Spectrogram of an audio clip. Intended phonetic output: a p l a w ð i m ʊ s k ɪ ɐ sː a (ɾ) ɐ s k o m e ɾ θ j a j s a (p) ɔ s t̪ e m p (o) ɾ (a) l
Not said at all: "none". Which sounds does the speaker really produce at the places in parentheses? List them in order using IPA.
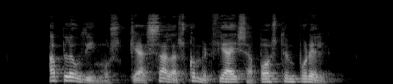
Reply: l, p, o, e

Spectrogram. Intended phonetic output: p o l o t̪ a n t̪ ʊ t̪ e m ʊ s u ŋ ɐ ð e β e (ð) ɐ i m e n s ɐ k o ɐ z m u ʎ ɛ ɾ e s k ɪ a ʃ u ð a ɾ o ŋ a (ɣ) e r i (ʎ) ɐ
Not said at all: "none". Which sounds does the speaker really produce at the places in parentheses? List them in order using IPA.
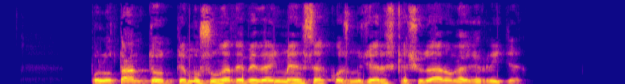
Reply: ð, ɣ, ʎ

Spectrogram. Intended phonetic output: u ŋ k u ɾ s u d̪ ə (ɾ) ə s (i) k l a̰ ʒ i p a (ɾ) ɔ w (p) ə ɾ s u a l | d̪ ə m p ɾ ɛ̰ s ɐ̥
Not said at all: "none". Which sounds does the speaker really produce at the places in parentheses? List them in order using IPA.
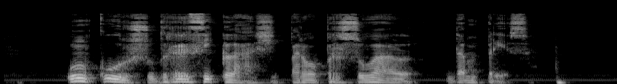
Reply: r, i, ɾ, p

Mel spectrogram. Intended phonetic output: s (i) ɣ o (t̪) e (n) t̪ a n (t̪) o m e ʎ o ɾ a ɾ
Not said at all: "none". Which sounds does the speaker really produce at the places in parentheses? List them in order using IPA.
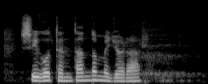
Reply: i, t̪, n, d̪

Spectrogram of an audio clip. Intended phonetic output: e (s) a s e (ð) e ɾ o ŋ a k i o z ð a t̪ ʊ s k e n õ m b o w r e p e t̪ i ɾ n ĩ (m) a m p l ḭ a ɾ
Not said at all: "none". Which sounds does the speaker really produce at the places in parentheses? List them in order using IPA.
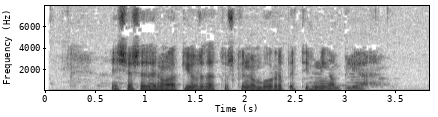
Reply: ʃ, ð, ŋ

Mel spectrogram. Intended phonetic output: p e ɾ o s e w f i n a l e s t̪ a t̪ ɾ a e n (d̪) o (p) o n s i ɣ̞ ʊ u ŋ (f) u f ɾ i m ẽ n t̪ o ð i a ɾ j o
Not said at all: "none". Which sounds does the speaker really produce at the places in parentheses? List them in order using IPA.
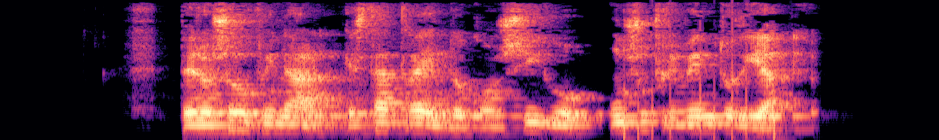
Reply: d̪, k, s

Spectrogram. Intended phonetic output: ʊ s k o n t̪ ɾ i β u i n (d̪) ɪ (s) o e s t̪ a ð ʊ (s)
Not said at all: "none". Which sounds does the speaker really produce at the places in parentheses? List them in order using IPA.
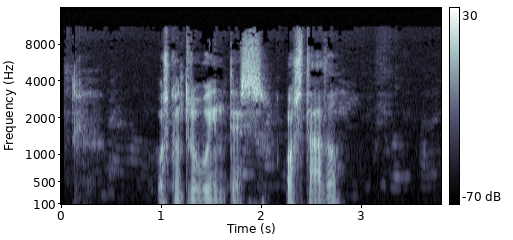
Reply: t̪, s, none

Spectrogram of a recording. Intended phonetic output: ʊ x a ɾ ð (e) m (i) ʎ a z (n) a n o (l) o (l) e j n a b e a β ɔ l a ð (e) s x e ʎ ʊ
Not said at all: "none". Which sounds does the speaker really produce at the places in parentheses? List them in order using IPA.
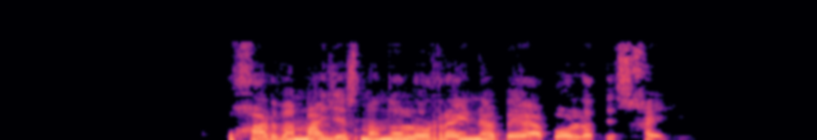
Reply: a, a, m, l, r, e

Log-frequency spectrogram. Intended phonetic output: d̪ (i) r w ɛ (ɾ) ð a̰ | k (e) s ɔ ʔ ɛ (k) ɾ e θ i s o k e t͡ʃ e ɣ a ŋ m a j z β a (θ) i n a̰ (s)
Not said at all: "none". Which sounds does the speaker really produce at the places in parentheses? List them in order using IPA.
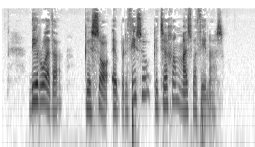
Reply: i, none, e, p, θ, s

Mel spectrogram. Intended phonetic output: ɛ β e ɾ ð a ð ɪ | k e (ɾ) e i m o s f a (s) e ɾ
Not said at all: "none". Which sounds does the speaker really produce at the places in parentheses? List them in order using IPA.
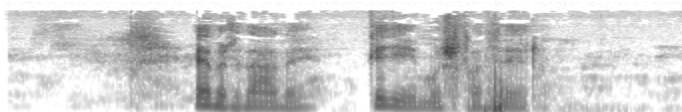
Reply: ʎ, θ

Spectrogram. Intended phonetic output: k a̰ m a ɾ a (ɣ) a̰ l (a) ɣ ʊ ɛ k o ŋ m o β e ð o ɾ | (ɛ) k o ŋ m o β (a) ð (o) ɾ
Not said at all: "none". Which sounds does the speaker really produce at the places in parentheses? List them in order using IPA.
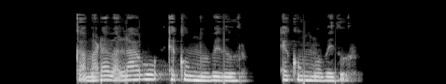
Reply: ð, a, ɛ, e, o

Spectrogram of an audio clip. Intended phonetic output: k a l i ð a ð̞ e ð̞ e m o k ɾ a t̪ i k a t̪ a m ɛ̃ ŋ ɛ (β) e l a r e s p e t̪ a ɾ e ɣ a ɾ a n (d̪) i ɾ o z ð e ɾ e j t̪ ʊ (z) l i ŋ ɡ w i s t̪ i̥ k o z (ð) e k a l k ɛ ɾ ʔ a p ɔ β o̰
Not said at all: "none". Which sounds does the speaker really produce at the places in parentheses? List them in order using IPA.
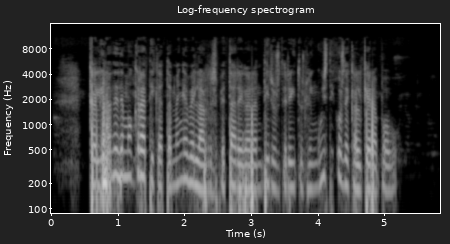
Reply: β, t̪, z, ð

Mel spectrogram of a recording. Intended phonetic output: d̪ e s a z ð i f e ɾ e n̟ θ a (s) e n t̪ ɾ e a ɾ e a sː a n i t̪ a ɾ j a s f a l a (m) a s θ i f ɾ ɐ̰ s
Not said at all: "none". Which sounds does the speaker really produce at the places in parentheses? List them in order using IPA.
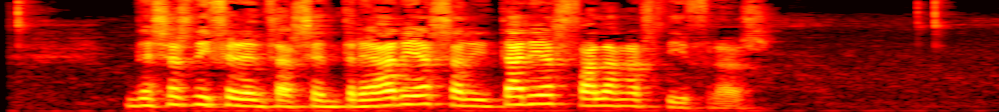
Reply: s, ŋ

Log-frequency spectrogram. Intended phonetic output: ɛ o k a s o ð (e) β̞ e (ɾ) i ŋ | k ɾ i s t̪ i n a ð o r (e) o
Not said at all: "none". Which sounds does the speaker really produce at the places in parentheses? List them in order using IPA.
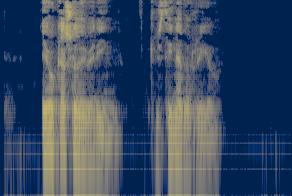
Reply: e, ɾ, i

